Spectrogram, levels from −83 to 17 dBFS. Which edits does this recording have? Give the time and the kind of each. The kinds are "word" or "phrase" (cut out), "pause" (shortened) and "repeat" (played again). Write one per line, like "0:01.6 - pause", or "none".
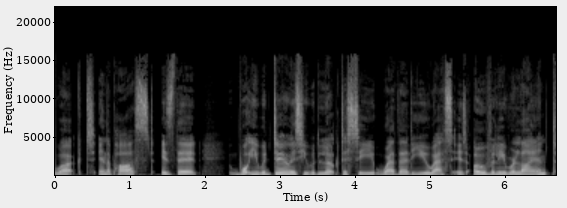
none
